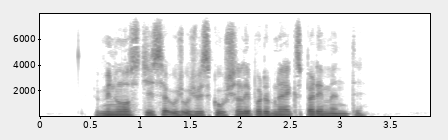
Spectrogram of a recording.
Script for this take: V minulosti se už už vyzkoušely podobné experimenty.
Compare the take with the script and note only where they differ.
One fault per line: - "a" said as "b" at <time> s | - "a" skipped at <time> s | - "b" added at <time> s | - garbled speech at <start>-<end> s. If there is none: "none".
none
